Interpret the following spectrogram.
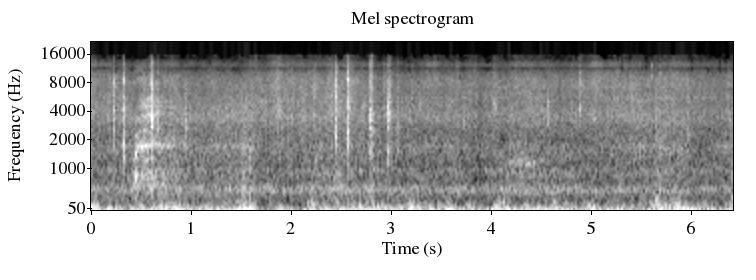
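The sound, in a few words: headwind blowing while cycling uphill in the Pennines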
